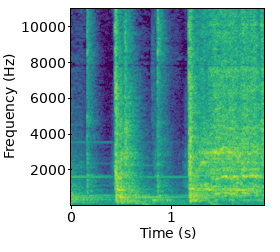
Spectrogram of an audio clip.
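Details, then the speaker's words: Half-scale NASCAR mini cup car with new gearing, electric start after fitting a new battery: two short starter cranks, second catches into a ragged running note; starter possibly a little stuck from long disuse, now working normally. "perfect took a couple tries the the starter might have just been a little bit stuck or something because it's been a while since I've used it"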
